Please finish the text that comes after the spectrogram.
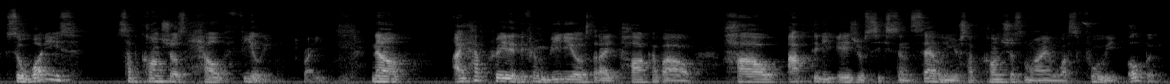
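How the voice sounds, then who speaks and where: A man from Japan whose first language is Japanese, giving a measured, reflective spiritual teaching talk and often checking in with "right?" and "you know". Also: medium pitch, a bit bright. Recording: roomy echo.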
